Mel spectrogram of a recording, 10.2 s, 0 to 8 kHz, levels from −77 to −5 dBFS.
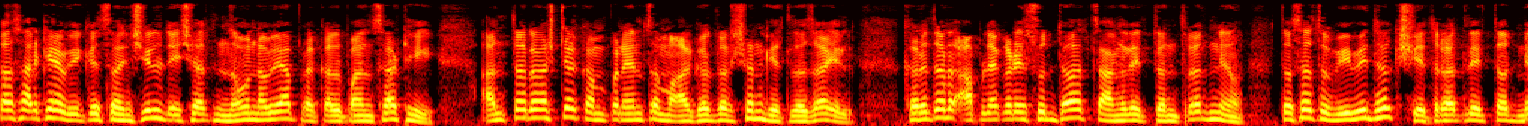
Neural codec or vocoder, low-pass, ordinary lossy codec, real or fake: codec, 16 kHz in and 24 kHz out, 2.2 kbps, FireRedTTS-2 codec; 7.2 kHz; none; fake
